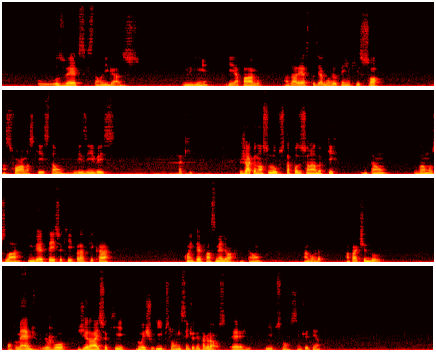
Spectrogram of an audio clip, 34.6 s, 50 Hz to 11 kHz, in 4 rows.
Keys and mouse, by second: 2.2 x, 5.3 ctrl+middle click, 5.6 ctrl+middle click, 6.0 ctrl+middle click, 6.1 ctrl+middle click, 6.5 ctrl+middle click, 7.0 Tab, 7.7-8.0 shift+middle click, 8.8 middle click, 9.8 shift+middle click, 10.0 shift+middle click, 10.5 ctrl+middle click, 10.6 ctrl+middle click, 11.6 shift+middle click, 11.8 shift+middle click, 12.2 ctrl+middle click, 13.4 middle click, 15.4 shift+middle click, 16.2 ctrl+middle click, 16.4 ctrl+middle click, 16.5 shift+middle click, 16.6 ctrl+middle click, 16.7 shift+middle click, 16.8 shift+middle click, 18.2 click, 18.7 Tab, 19.2 shift+middle click, 20.2 click, 21.7 middle click, 22.7 middle click, 23.5 click, 30.6 r, 33.4 Tab, 33.8 ctrl+middle click, 34.4 shift+middle click.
